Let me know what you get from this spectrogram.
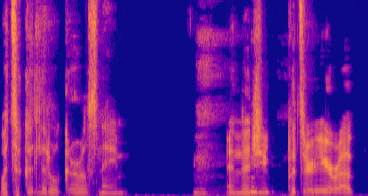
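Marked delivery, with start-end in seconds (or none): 0.0-1.3 hushed, soft, secretive-sounding half-whisper. Retelling a story, the speaker voices her half-whispering to a giant badger. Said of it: "she whispers to the badger".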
